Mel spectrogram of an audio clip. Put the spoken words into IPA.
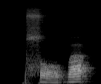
sɔː˩˦ ba˦˥k̚

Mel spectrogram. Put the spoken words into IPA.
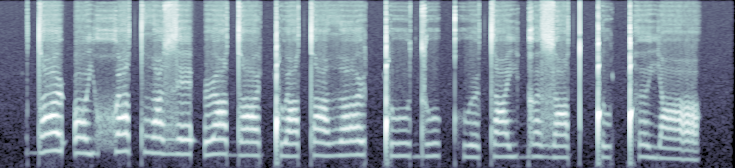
dˤə˞ ʔɔjxʷʌtˤ ðˤuzɛʔə˞ dˤə˞ǃu tˤɑðˤə˞ ǃu du kʷʰə˞tɑjɡʌzɔtˤ ǃuǃʰəjɑ

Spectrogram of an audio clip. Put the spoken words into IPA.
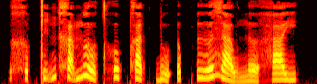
xə˨˩p̚t̪ḭ˧˥ŋxa̰˧˥m lo˨˩t̪ʰo˦˥p̚ xa˨˩t̚ ɓu˧˩ʔə˦˥p̚ ʔɨ˨˦ə̯ za˧˩wnəː˧˩ ha˧j

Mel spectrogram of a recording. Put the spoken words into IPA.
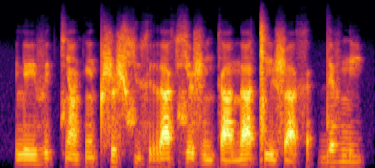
le˨ve˦tt͡ɕã˨ kẽ˦tʂɘ˦ʂɕy˨x ra˦xʑɘ˦˨ʐĩ˨ka˨ na˦ǀi˨ʂa˨x | dɛ˦vni˦

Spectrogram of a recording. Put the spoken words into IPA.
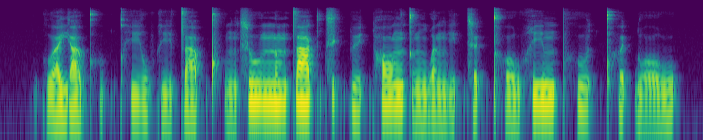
kʷaː˨˧jaː˨˩kʷʰɪ˨˥k̚ pʰiː˧wkiː˨˩t̪aː˨˥p̚ kʷʰɪ˨˩ŋsuː˥n̪ɐ˥mt̪aː˥k̚ t͡sɪ˥k̚ pyː˧t̚hɔː˥ŋt̪ʊ˨˧ŋ wɐ˨ŋiː˨˥t̚sɵ˨˥t̚ t̪ʰo˨whiː˥m pʰuː˧t̚ pʰɵ˧t̚ wo˨˥w

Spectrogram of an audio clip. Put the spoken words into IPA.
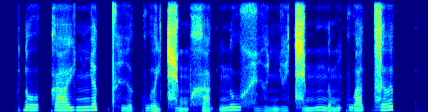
ɗo˧ ka˧j ɲa˦˥t̚t̪ʰḭ˧˨ə̯kwə̰˧˨jt͡ɕo̰˧˨m xa˨˩k̚nu˧xi̤˨˩ə̯ ɲe̤˨˩t͡ɕə˨˦mnə̰˧˥mkwa˦˥t̚ zə˦˥t̚

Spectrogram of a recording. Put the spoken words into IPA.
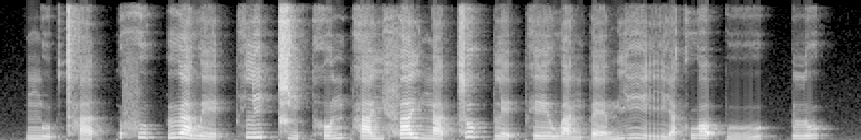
ŋu˨˩ʔtʰa˨˩t̚ | fu˥˩k̚ʔɯ˥˩a̯weː˨˩t̚ pʰli˦˥t̚t͡ɕi˨˩t̚ ho˦˥npʰa˧jfa˥˩j ŋa˨˩k̚so˥˩k̚ ple˨˩ʔpʰeː˧ wa˨˩ŋpɛː˩˦m jiː˥˩ri˨˩a̯kʰwɔ˥˩ʔpuː˩˦ | lu˦˥k̚

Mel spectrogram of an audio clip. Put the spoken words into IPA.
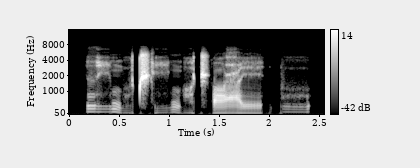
ði̤˦mṳ˨ t͡ʃʼi̤˨˦ ŋɔ̤˨t͡ʃʼɒ˨ʕe˨ | pṳ˦

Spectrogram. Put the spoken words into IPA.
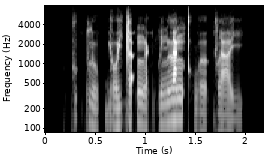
ku˦˥k̚pluː˨˩p̚ joː˧jda˥˩ʔ ŋa˨˩k̚pi˦˥nla˥˩ŋ kʰwɤː˨˩kla˨˩j

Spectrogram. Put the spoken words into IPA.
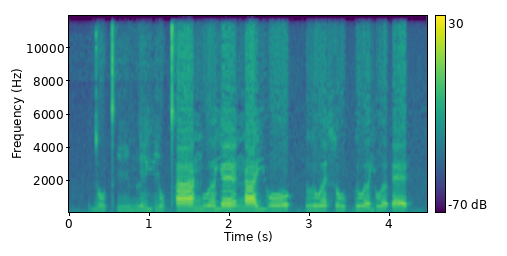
du˧˩t̪ʰiː˩mli˧ ji˧˥wt̪ʰaː˧˥ŋu˧˥ə̯ jɛː˥˨ŋaː˧˥jʋo˧˥ | lu˩˧ə̯ suː˧˩p̚lu˧˩ə̯ju˧˩ə̯ʔɛː˧˩k̚

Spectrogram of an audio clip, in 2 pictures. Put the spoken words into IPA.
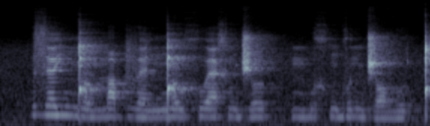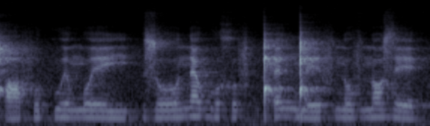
zɛ˦jŋ͡ǃɤ˨ mɑ˦pvɛ˨ ŋ͡ǃɤ˦xʷæː˦xnd͡ʒʊ˦ | mbʊ˦xŋɡu˦nd͡ʒɔ˨vu˦˨ ǃʼɑ˨ fo˦kʷeː˦ŋʷeː˦˨j | zoː˨˦næ˦ ɡʷɤ˨xʊ˦fǃʼɛ˦ ŋ͡ǃeː˨˦fno˦v nɔ˦ze˨

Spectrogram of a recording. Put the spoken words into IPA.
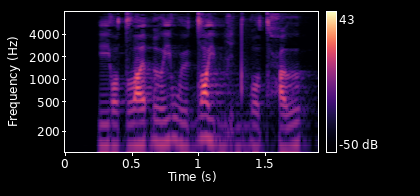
jo˨dlˠe˨˦ɗɯ˨˦j wʉ˨dɒ˥˧j bḭ˨dɠo˨dħɯ˨˦

